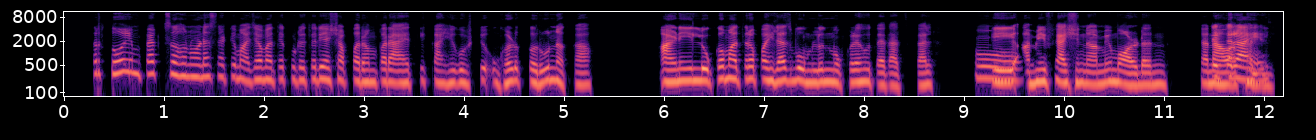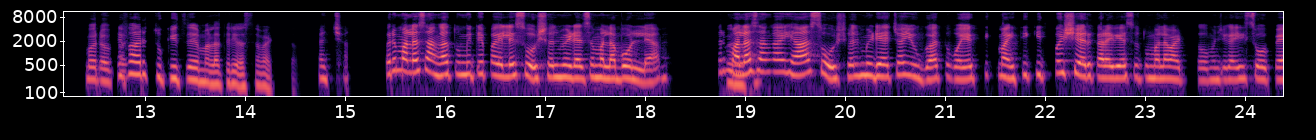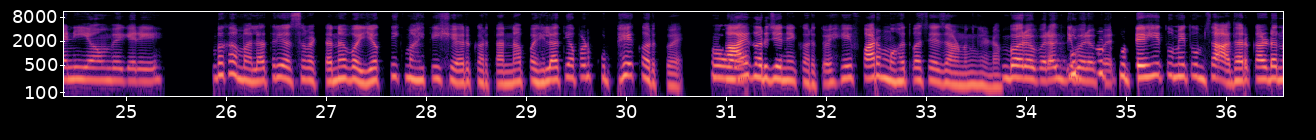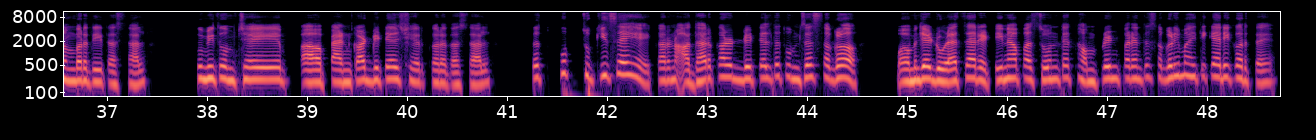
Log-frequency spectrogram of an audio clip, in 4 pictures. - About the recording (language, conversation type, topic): Marathi, podcast, त्यांची खाजगी मोकळीक आणि सार्वजनिक आयुष्य यांच्यात संतुलन कसं असावं?
- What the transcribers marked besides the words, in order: in English: "इम्पॅक्ट"; in English: "शेअर"; in English: "शेअर"; other noise; in English: "शेअर"; in English: "रेटिनापासून"; in English: "कॅरी"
